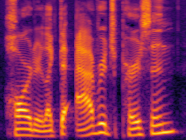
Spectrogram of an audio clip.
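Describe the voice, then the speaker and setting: A man's voice: medium pitch, lively intonation, brisk, no room sound, clean studio sound. Rambling young male podcast host. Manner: rambling, heavy use of "like" and slang. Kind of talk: casual podcast chat.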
